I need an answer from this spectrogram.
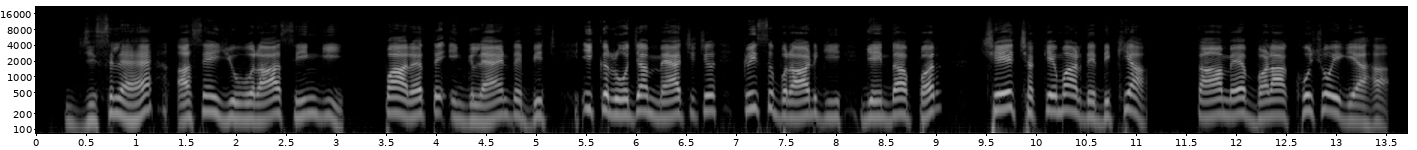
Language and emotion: Dogri, happy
